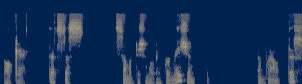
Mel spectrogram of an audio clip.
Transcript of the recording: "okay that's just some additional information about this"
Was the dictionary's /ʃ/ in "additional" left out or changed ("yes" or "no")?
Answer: no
